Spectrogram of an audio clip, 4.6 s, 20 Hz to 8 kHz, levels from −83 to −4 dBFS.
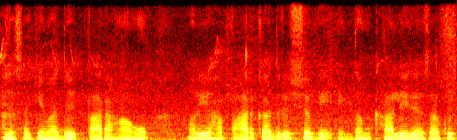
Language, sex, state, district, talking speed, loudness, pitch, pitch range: Hindi, male, Chhattisgarh, Raipur, 225 wpm, -15 LUFS, 135 Hz, 135-140 Hz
